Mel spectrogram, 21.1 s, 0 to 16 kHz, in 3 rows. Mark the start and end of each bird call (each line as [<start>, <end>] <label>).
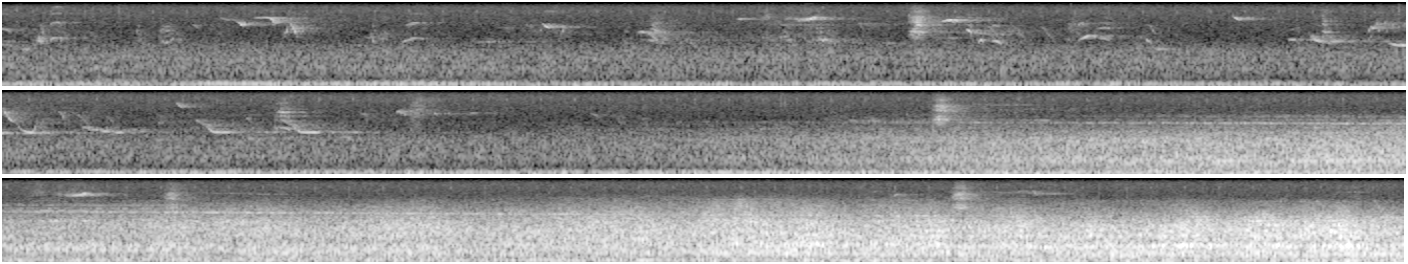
[0.00, 8.86] Gray Catbird (Dumetella carolinensis)
[6.36, 9.16] Baltimore Oriole (Icterus galbula)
